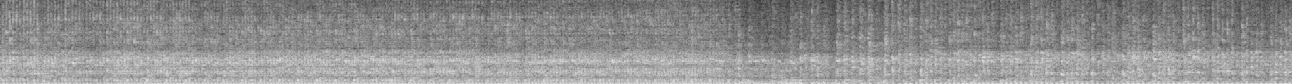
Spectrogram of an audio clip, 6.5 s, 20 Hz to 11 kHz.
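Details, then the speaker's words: 1959 Chevy Apache that sat over 40 years: the old engine catches and idles roughly for a few seconds, with oil pressure and charging shown, then sags and stumbles as fuel runs out. "will it idol [Music] will i idle yeah good lord you got it's running out of gas and you got oil pressure you got amps"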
